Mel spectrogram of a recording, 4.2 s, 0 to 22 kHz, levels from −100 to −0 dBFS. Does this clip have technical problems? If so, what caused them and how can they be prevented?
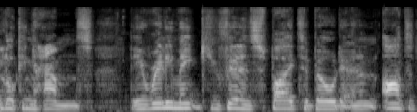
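Yes. Channel delay (comb filtering) runs through the whole clip: one channel arrives around 5 ms behind the other, and when the two are summed to mono, shared content cancels at the lowest notch near 100 Hz and again every 200 Hz or so above it, leaving the sound hollow and phasey. A spectrogram shows fixed, evenly spaced horizontal dark bands. To prevent it, time-align the channels before any mono fold-down.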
